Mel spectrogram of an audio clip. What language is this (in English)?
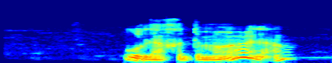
Kabyle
